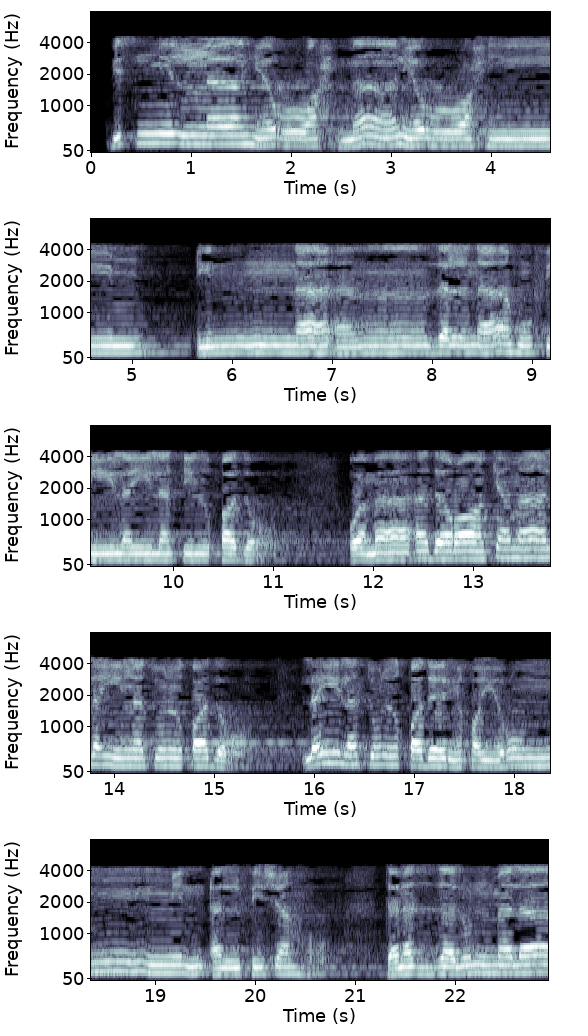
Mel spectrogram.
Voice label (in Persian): ترتیل; سوره قدر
